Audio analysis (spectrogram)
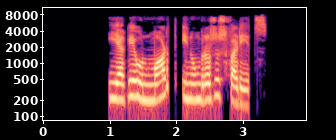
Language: Catalan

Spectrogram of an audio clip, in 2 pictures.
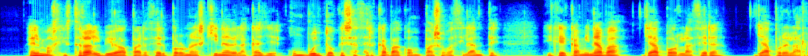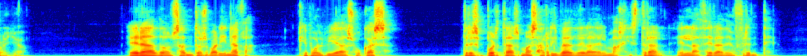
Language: Spanish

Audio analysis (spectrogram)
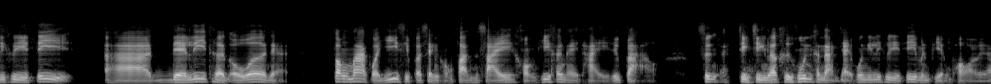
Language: Thai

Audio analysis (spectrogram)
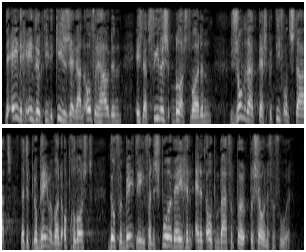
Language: Dutch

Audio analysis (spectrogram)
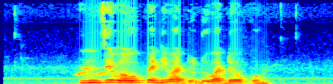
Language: Swahili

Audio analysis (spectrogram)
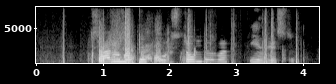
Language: Icelandic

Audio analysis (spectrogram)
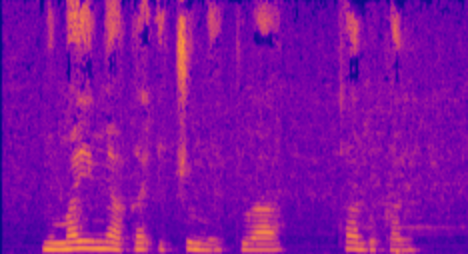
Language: Kinyarwanda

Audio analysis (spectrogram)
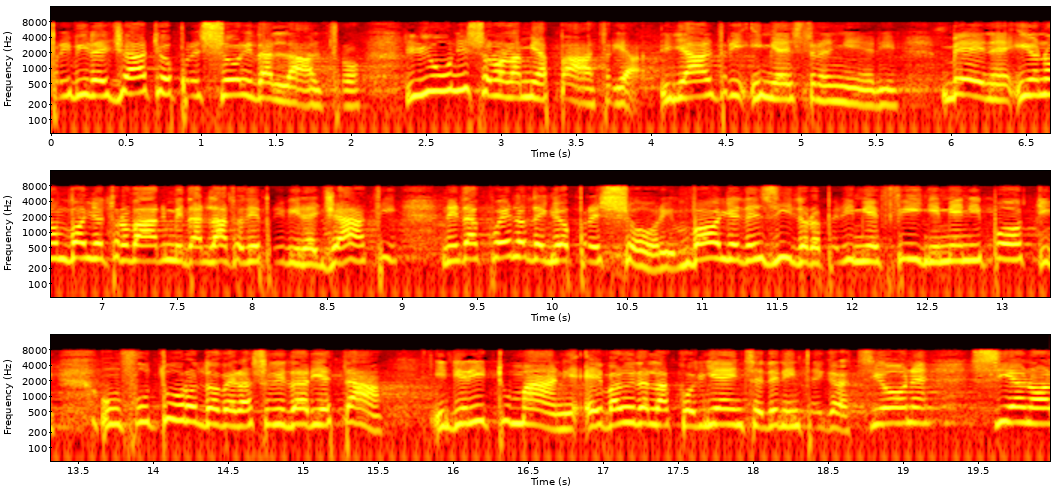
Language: Italian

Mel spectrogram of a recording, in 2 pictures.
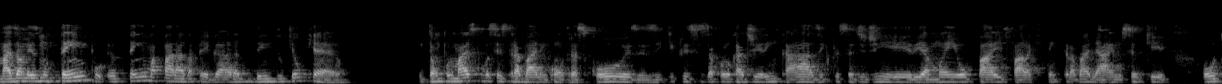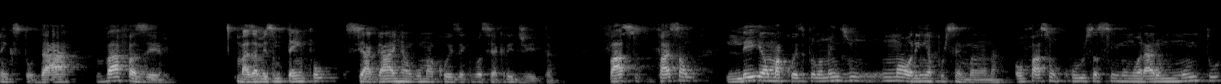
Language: Portuguese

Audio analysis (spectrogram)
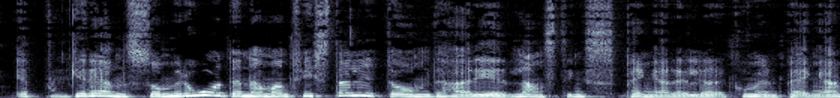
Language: Swedish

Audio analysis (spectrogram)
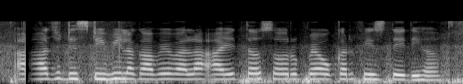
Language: Bhojpuri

